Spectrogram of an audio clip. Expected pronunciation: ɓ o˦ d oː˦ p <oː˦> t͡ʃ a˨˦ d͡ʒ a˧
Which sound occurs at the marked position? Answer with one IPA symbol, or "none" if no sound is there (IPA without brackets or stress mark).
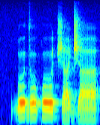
oː˦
